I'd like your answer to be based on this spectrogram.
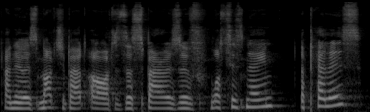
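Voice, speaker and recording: An actress playing a sensible, sharp-tongued middle-aged wife and mother in a radio play, brisk and chiding. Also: mid-range voice, lightly acted. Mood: gently ironic.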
